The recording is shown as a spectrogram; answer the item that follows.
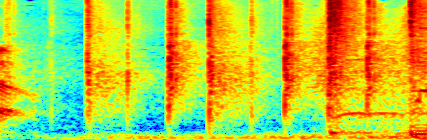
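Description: A quick run of sharp claps, about half a dozen in a second and a half, then background music with a bass line comes in near the end.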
